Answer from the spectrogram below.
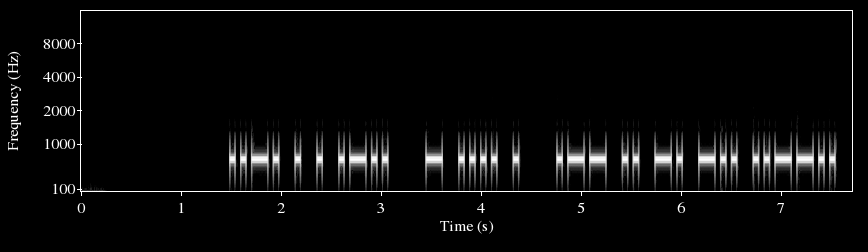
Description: Morse code, heard as a keyed tone, about 21 wpm, 700 Hz. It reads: FEEL THE WIND?
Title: Sentences from Top 1000 Words - Review Part 2 - 22wpm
